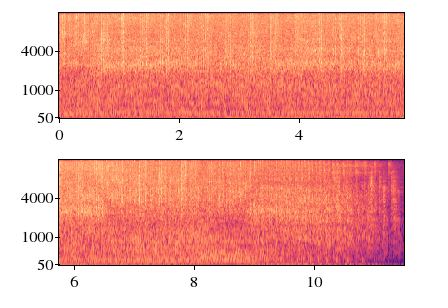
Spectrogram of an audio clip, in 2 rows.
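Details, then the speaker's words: Homelite 2500 W generator with air filter cover refitted, choke tried: runs steady several seconds, then pitch sags and engine winds down and dies; surging and stalling from ongoing carburettor problems. "Still have carb problems. So, man, that's what happens."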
